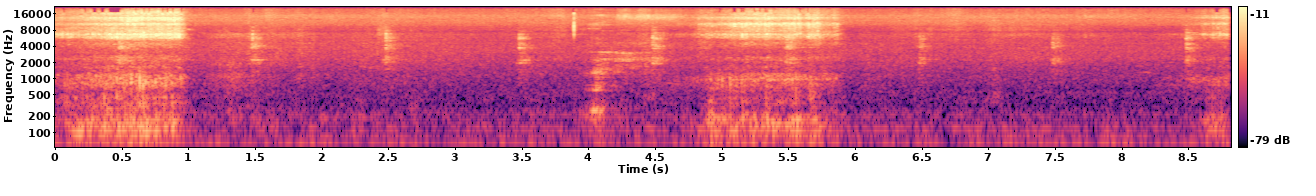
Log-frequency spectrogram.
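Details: Loud, low rumbling snores about every 4 seconds with quieter breathing between, from a sleeping German Shepherd dog.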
